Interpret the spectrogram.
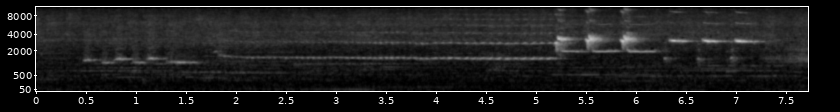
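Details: Waterslager canary in a contest cage at the 2011 WWC event, judged 114 points, 6 Klok and 5 Bol: short rolled notes, a long smooth gliding tone, then loud spaced bell-like notes and closing clear tones.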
